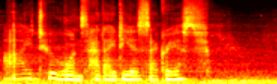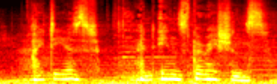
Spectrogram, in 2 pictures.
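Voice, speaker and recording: Sad dead musician in a game, wistful poetic talk, guitar music behind him. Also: male voice, a little high, steady tone, slow. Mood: wistful, sorrowful. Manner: mournful, poetic phrasing. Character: melancholy dead musician, wistful, gentle and resigned. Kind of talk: video game character dialogue.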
